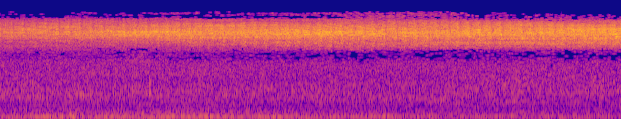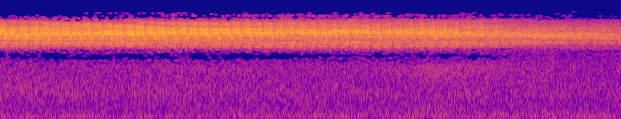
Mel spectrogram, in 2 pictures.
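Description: A dense chorus of insects: a steady, high-pitched buzzing that swells a little mid-way. A low hum sits underneath for the first few seconds.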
